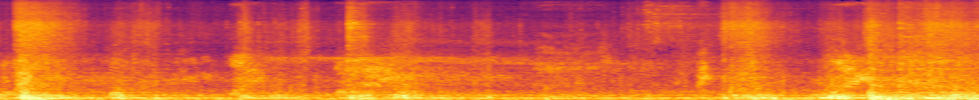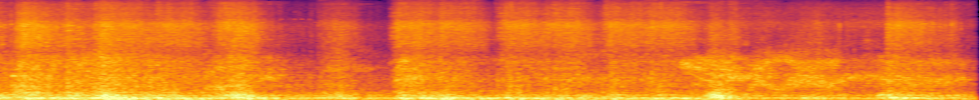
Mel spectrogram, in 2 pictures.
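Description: Metal blades clash and strike in a fight.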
